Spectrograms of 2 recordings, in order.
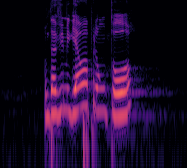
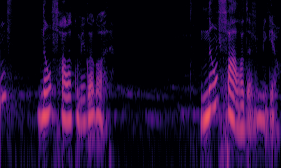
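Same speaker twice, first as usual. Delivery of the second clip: stern, quietly angry; 3 semitones lower, 8 dB quieter than usual. Retold or imitated. Furious mother silencing her son.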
